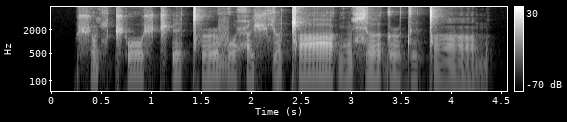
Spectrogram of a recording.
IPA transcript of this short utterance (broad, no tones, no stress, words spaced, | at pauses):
ʃõçt͡ʃʼoːʃt͡ʃʼeǀʰə˞ voħeʃçɜǁaː ɡõɕɜɡə˞ deǀãːm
